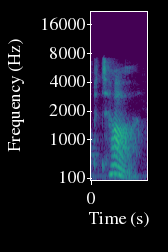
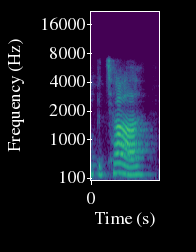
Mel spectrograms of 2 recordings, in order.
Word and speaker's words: Ptah: So Egyptian mythology, Ptah is probably vocalized as P-I-T-A-H in ancient Egyptian, is the demiurge of Memphis, god of craftsmen and architects.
